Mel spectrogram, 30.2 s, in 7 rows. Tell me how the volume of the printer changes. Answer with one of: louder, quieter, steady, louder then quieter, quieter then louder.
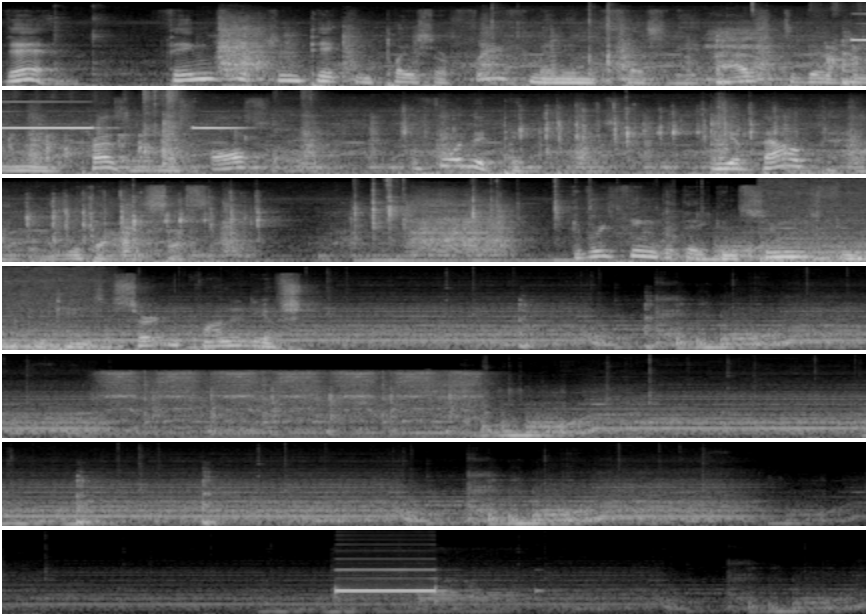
quieter.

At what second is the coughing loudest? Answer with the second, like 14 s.
4 s.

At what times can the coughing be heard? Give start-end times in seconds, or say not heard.
3.5-4.4, 15.6-16.3, 21.9-22.8.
